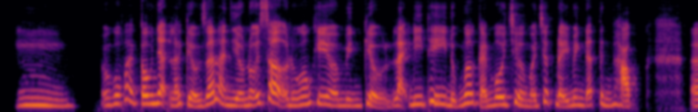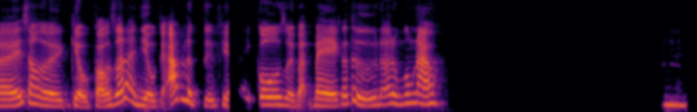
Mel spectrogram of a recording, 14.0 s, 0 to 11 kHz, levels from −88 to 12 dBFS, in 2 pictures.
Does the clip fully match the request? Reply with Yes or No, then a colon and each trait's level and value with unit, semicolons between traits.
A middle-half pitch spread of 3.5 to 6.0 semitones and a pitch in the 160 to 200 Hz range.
No: average, 4.7 semitones; high, 215 Hz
